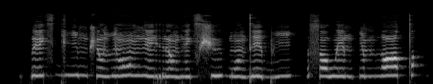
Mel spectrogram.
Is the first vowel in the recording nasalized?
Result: yes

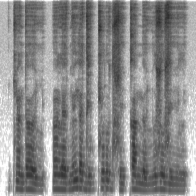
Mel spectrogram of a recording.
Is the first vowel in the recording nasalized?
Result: yes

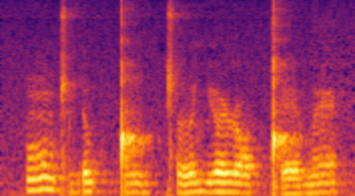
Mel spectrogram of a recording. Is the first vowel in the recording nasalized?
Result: yes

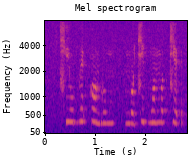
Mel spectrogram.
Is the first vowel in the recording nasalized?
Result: no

